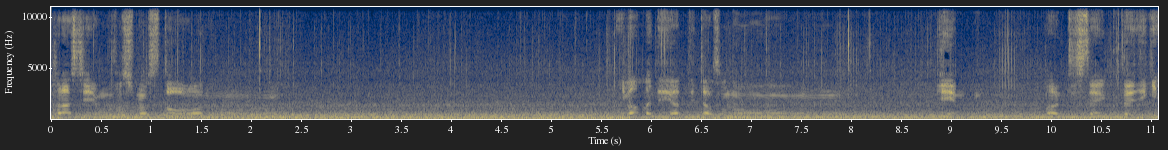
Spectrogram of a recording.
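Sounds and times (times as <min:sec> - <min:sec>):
car engine hum inside car: 0:00.0 - 0:11.0.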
